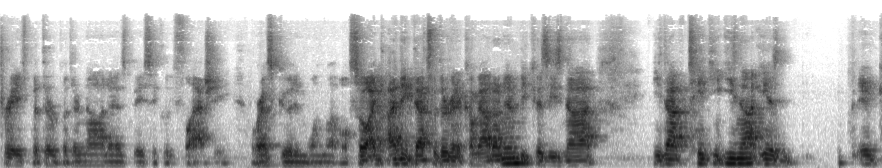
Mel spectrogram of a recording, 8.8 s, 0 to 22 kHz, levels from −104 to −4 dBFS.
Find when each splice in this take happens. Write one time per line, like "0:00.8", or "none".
none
